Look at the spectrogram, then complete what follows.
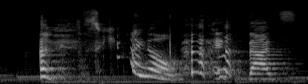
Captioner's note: laughing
